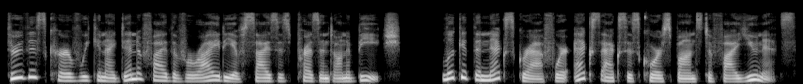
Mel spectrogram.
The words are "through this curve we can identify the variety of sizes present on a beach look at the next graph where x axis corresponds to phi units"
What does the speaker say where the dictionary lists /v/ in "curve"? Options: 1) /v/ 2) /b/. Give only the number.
1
